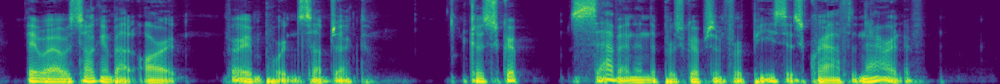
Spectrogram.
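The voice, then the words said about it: Slurred speech. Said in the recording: “Super slurry. I've been slurring a lot. ... Even though I'm slurring my words, I'm not drunk. It's just the way I speak.”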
